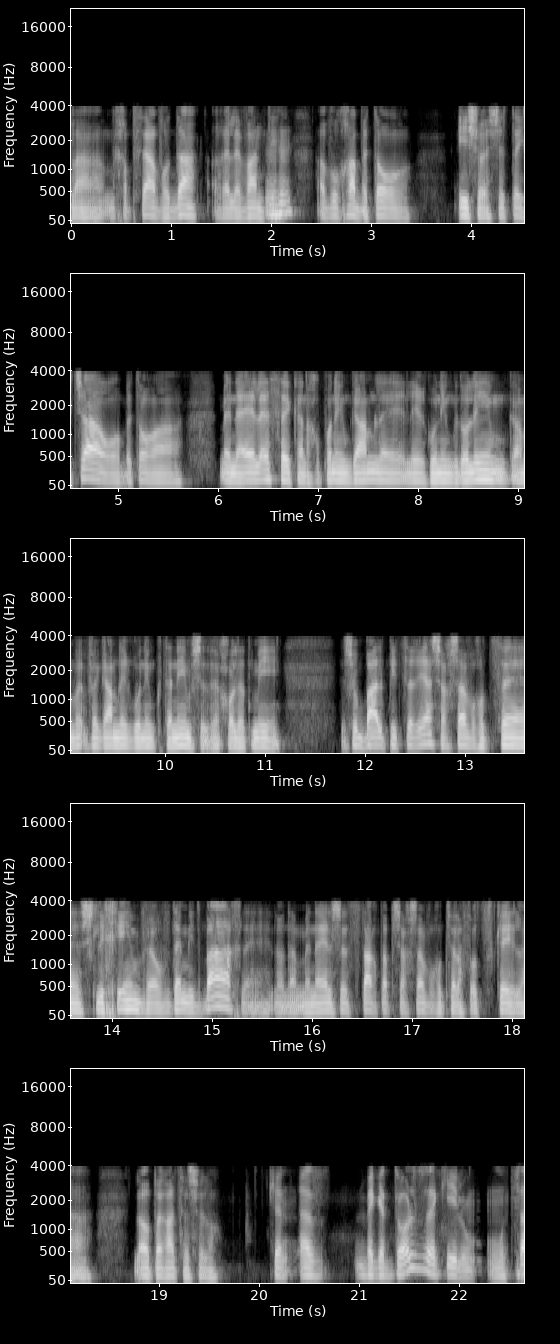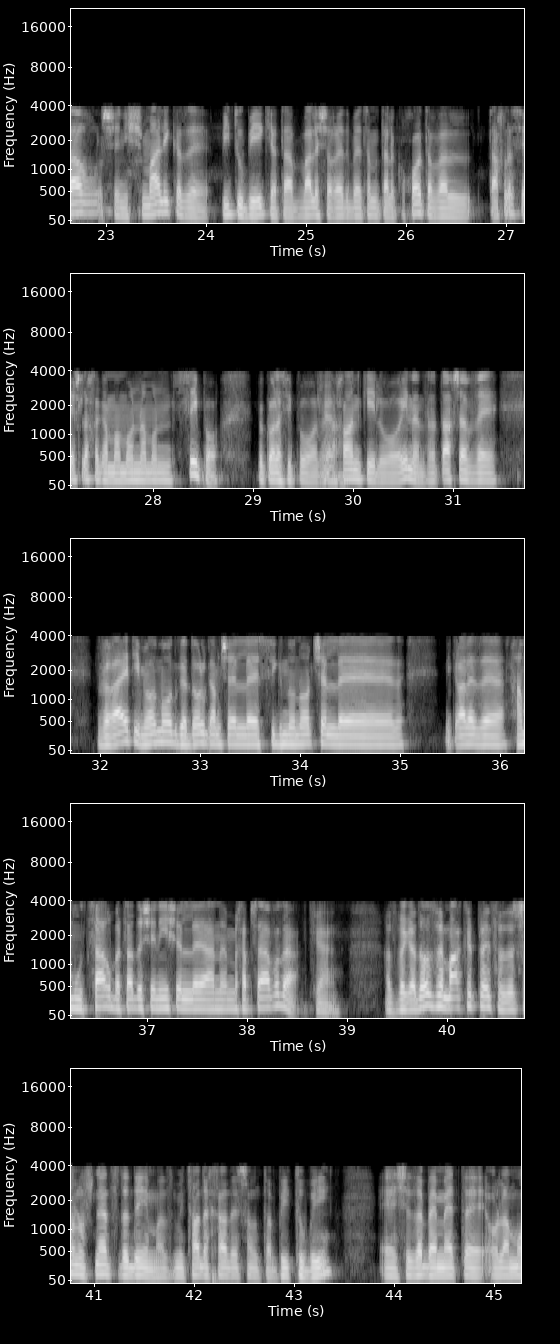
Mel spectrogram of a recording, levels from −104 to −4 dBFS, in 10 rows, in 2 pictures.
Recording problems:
high frequencies cut off; severe; nothing above 4 kHz
abrupt cut into speech; at the start and the end

